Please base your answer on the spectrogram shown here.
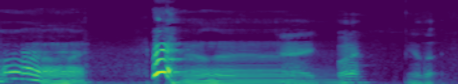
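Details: Doberman annoyed at not being played with makes wavering, talk-like whines and grumbles that swoop up and down, followed by a couple of short, softer grunts.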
